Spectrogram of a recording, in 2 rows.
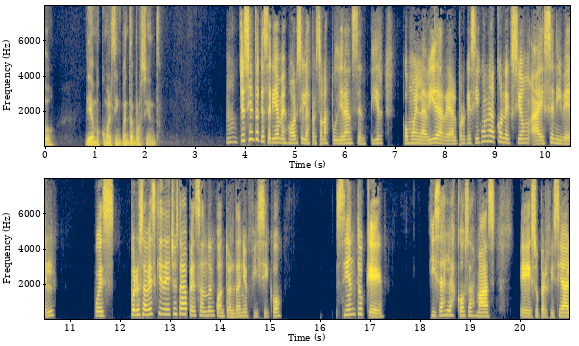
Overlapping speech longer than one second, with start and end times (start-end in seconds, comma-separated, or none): none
